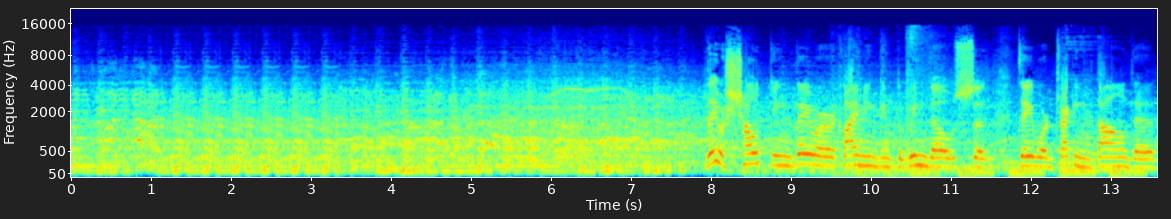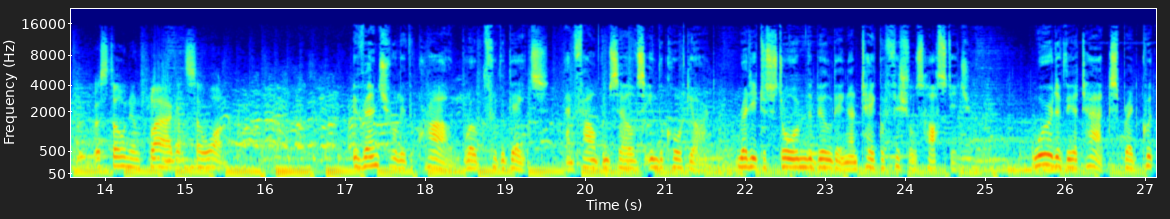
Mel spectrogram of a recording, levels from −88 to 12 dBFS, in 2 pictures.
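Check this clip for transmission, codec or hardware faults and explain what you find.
One hardware fault is audible: a system hang loop. From 1.49 to 3.34 s, a 0.37 s slice repeats identically five times at 2.69 Hz, a machine-gun stutter that fits a 16384-sample ring buffer replaying while the system stalled. About two seconds of audio are lost. Unlike packet-loss concealment, every repeat is identical, with no fading or variation.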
